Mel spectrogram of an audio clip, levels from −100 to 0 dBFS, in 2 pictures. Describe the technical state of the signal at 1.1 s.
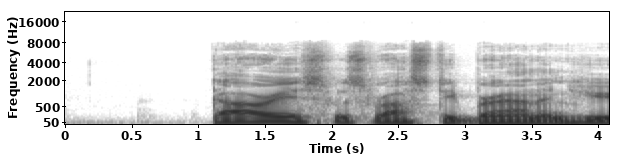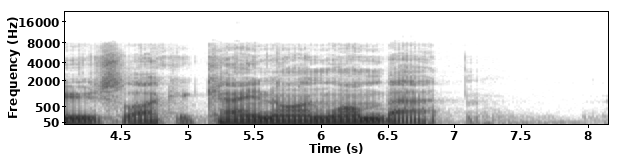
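At 1.1 s you're hearing the stereo-read-as-mono problem, and it runs the whole length of the clip, not just that moment. The left and right samples are being played back one after another as if they were a single channel, so the speech plays at half speed, drawn out and an octave low. There's also a fainter mirrored copy of the sound sitting up in the top half of the spectrum.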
